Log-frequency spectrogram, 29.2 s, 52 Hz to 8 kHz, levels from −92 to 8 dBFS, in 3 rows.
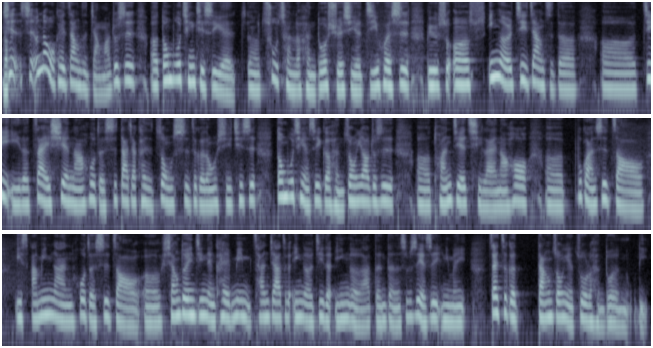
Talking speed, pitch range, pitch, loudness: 300 characters per minute, 160-200 Hz, 180 Hz, -25 LUFS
